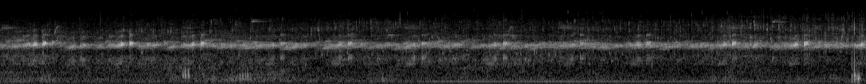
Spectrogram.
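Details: River frogs calling in Temescal Canyon Park, Los Angeles, California, in April: a steady, dense chorus of many overlapping trilling calls, with brighter pulsed notes breaking through every second or so and a faint low hum beneath.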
